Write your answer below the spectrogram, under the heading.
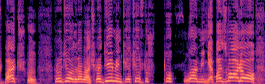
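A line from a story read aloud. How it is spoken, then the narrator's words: Shouting. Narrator (Russian): крикнул было другой раз Раскольников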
